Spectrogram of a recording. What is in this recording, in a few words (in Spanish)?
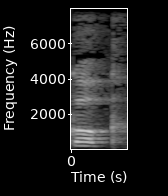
"cok", Silabas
